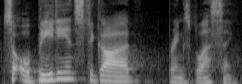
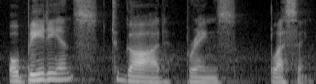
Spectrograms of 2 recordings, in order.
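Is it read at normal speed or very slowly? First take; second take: normal speed; very slowly. First: It is read at normal speed. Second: It is read very slowly.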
